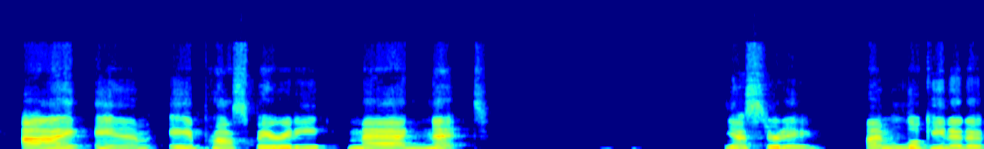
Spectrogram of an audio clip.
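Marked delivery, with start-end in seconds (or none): 0.2-3.4 slow, firm, full conviction. Showing how to say an affirmation: said with conviction. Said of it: "Say it like you mean it".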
